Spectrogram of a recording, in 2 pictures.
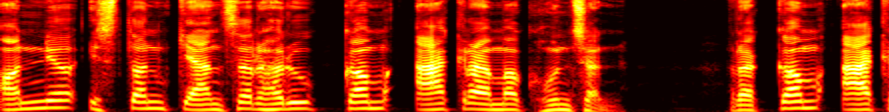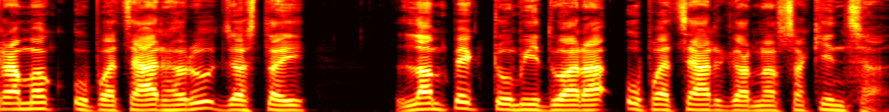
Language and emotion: Nepali, neutral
